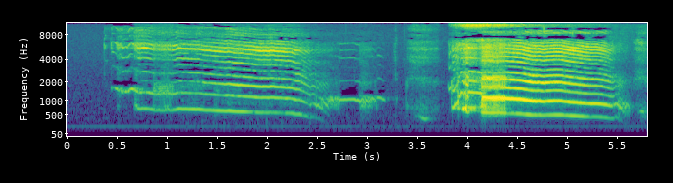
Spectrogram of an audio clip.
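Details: Baby boy crying after sneezing: two loud, drawn-out wailing cries with a steady pitch falling at the end; ordinary infant cry.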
